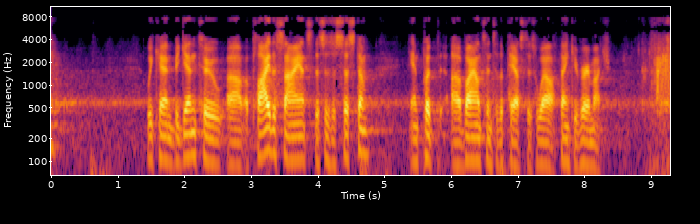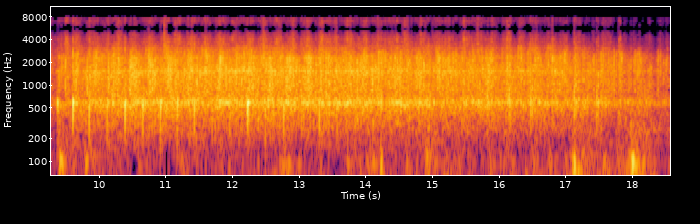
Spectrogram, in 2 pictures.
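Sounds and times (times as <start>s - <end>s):
speech: 1.4s - 8.4s
room full of people applauding after a presentation: 8.9s - 18.5s.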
